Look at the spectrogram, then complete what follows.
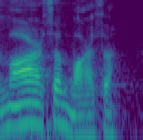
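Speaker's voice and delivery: mild, kindly, soft and gentle delivery. Retelling how a name was gently repeated twice: acting out a gentle tone. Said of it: "he said it like this, Martha, Martha, just like that".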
